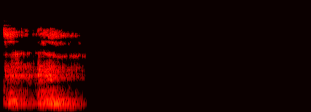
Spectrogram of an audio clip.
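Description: A man clearing his throat once, briefly.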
